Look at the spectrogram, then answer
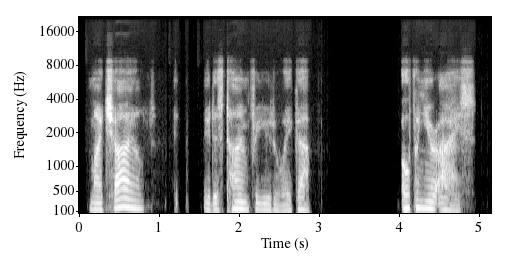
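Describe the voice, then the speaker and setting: A soft-spoken, raspy put-on character voice at a moderate pace. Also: man, medium pitch for a man. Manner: gentle, calm.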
